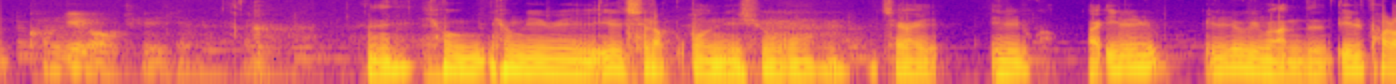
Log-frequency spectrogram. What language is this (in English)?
Korean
